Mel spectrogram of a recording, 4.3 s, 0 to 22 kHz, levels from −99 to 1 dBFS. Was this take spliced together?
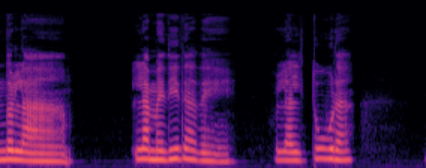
no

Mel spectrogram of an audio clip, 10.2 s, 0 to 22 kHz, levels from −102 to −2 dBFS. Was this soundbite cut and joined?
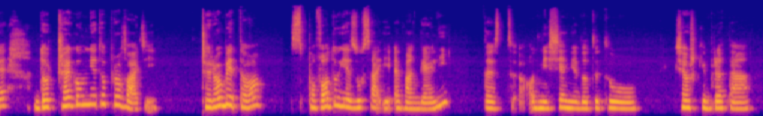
no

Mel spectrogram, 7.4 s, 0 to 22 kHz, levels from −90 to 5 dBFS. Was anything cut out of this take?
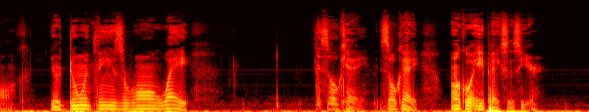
no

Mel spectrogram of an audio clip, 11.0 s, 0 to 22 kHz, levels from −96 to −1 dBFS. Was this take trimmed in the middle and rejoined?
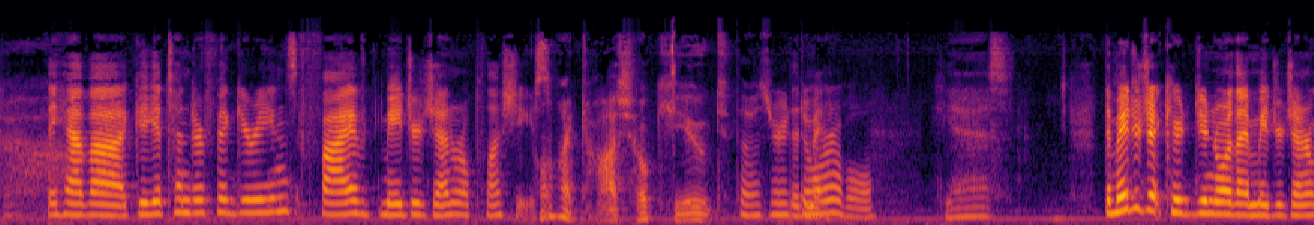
yes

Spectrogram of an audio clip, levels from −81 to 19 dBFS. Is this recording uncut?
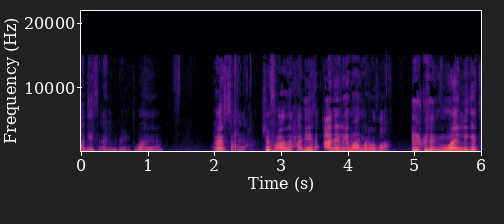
no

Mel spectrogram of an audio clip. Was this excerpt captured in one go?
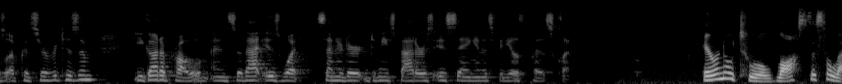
yes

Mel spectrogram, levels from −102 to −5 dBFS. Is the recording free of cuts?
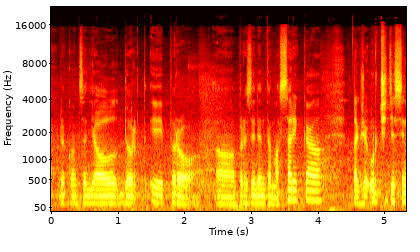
yes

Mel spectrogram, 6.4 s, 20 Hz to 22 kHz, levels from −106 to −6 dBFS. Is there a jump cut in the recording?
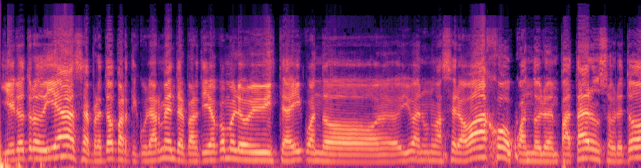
no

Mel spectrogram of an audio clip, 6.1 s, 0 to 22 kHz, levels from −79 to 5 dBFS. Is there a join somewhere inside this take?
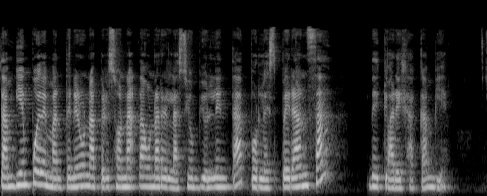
yes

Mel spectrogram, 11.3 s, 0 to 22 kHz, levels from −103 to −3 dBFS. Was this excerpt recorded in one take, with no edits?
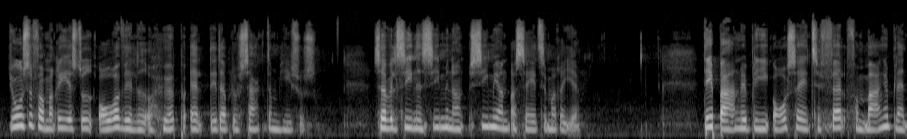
no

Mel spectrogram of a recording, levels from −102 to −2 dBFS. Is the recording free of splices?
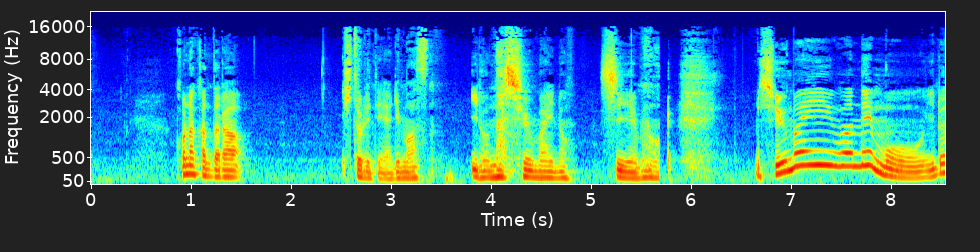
no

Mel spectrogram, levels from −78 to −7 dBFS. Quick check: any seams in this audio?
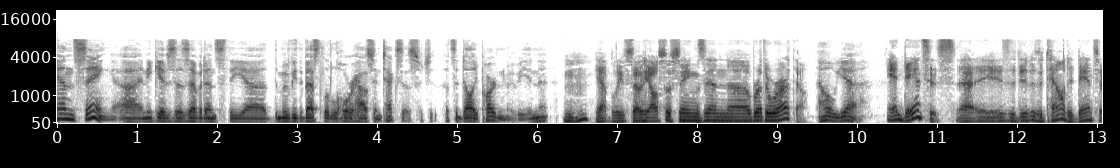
yes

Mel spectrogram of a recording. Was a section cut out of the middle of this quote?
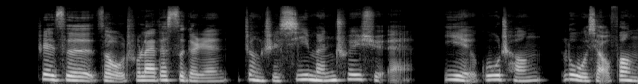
no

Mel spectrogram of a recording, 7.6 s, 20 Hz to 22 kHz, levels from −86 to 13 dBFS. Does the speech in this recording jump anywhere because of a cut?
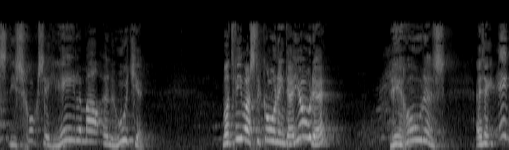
no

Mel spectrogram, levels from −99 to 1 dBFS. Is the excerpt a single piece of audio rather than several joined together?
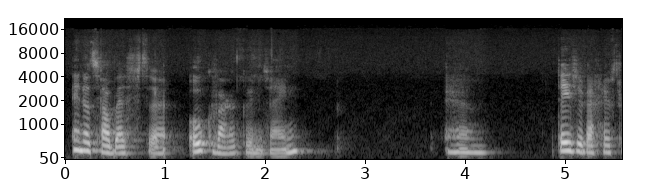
yes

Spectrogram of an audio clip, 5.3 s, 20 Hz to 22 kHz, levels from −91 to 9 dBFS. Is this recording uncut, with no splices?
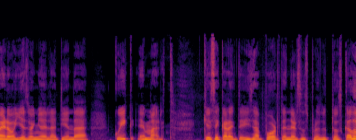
yes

